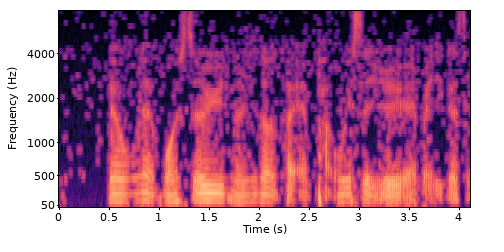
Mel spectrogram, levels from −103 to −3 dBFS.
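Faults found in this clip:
Background drops and breaks up into twinkling specks throughout. Overdone noise removal: suppressor set too aggressive, muting individual frequency bands near its noise estimate and stripping quieter speech components along with the noise. Component: noise reduction stage.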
